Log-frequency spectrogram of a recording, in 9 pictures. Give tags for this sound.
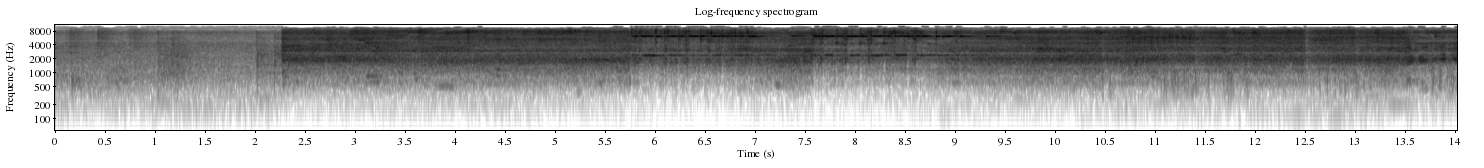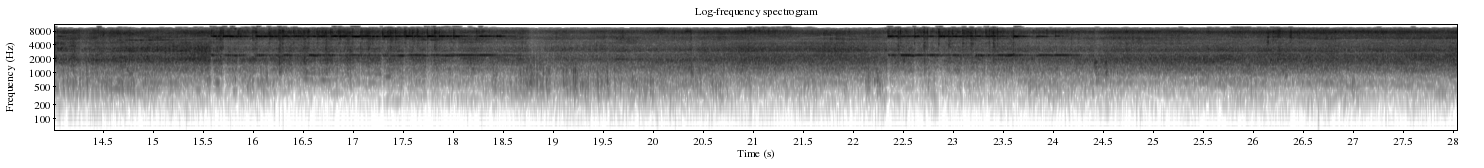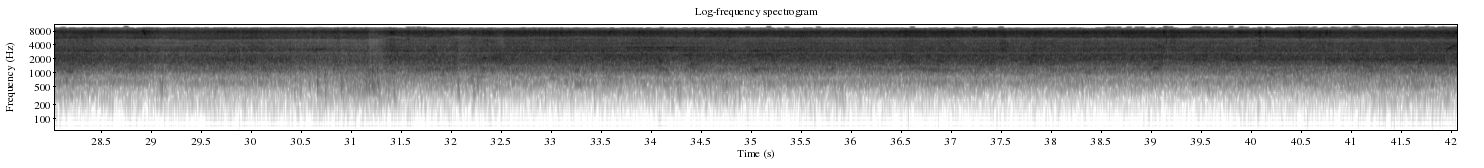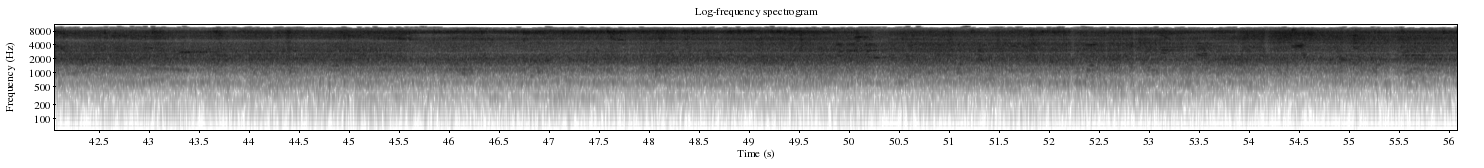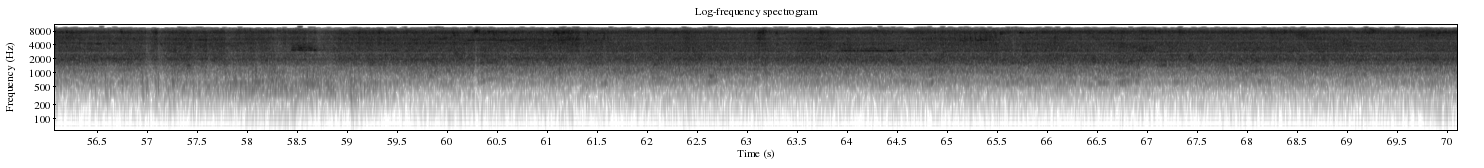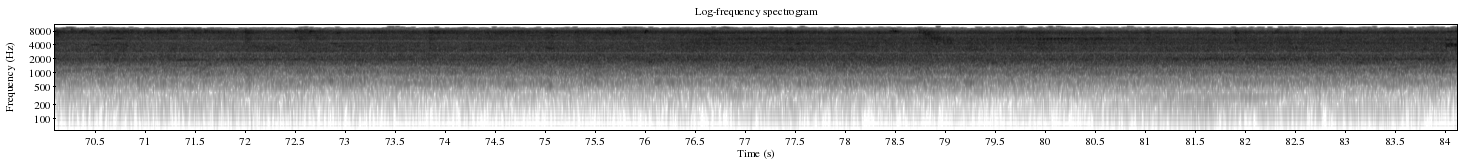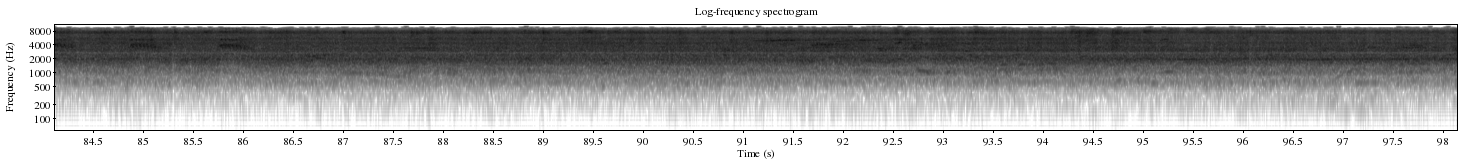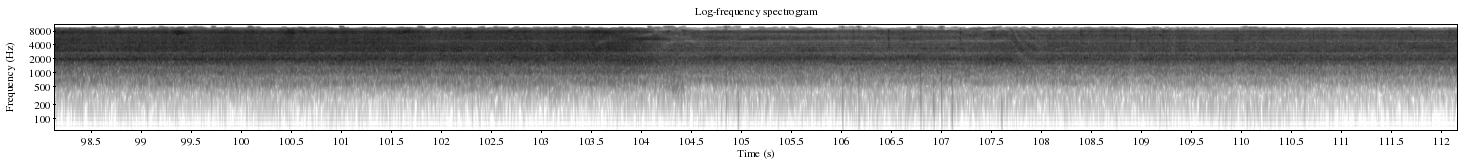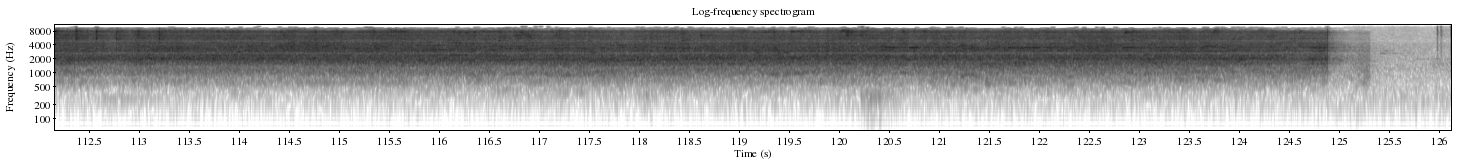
registro sonoro Bucaramanga prueba SIAS Paisaje

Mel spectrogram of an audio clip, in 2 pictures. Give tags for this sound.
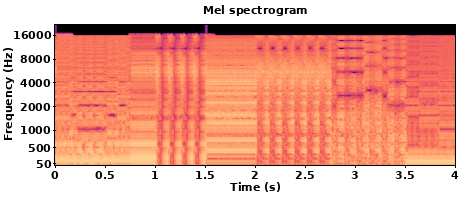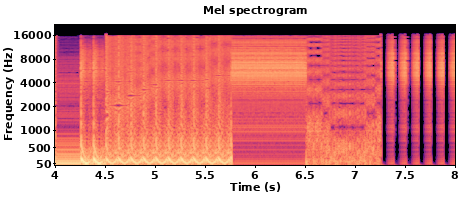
computer drum robot

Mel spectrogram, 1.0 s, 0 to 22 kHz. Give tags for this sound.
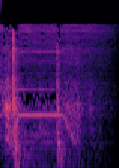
268791 electronic machine machinery mechanical printer robot robotic servo

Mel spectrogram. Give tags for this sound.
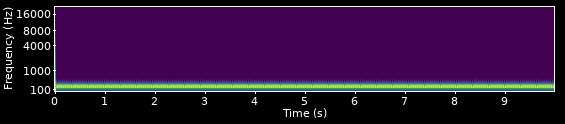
test pythagorean signal ratio chord

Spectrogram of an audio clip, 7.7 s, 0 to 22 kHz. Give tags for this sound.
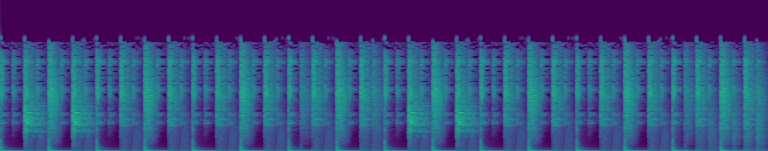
house italy beat 125bpm chilled-house dance bassy four-on-the-floor

